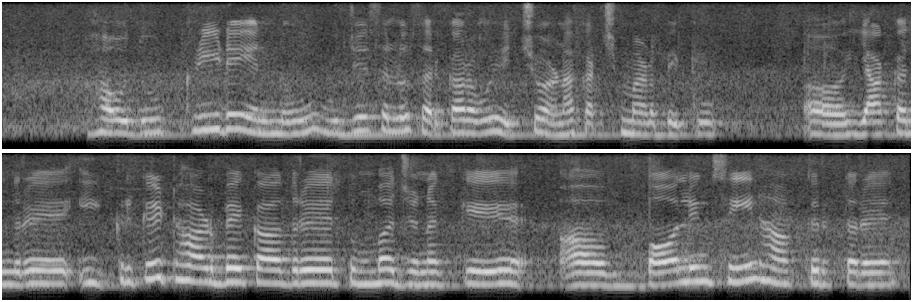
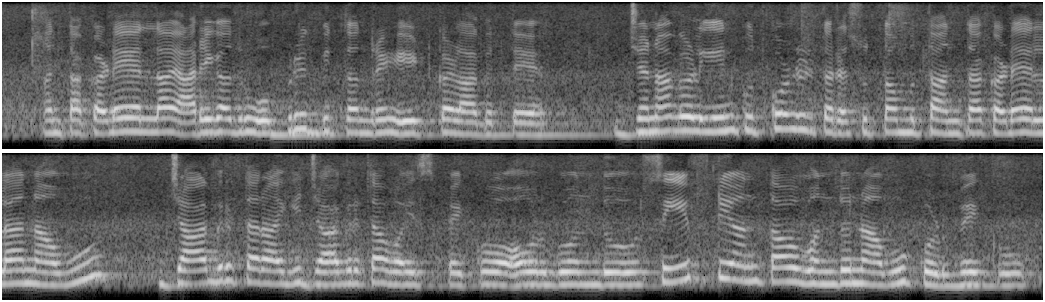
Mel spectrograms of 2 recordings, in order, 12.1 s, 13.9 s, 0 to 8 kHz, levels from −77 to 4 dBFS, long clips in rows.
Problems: constant background noise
